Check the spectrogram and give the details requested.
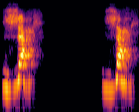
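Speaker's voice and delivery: Jehr, Kurdish j; model word. Shown as a demonstration. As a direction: say Jehr with j as in French. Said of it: "J harfine geçtik".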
